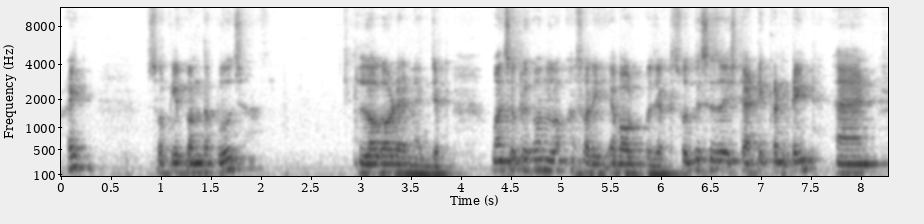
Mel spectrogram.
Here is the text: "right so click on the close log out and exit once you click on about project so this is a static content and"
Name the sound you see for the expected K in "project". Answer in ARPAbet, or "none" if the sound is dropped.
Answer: K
